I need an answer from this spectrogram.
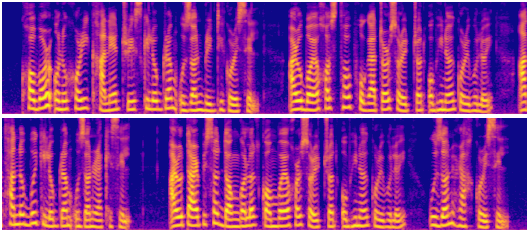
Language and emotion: Assamese, neutral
